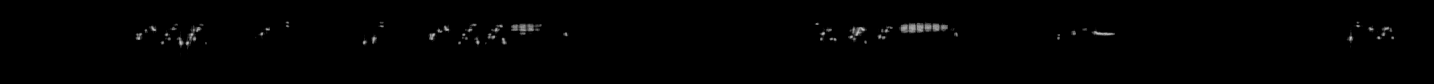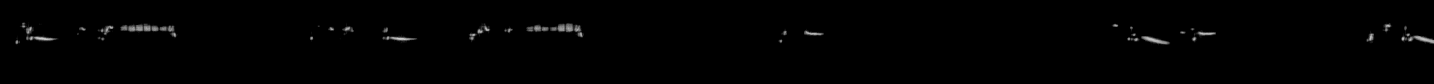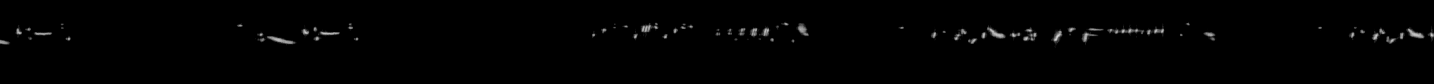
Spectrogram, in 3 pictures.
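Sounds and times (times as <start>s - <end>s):
European goldfinch song: 1.3s - 3.0s, 3.6s - 5.8s, 8.1s - 9.7s, 10.5s - 11.2s, 13.4s - 16.2s, 17.3s - 20.2s, 25.4s - 26.6s, 28.0s - 29.5s, 31.0s - 32.3s, 34.6s - 36.8s, 37.6s - 40.9s, 41.8s - 43.0s.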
